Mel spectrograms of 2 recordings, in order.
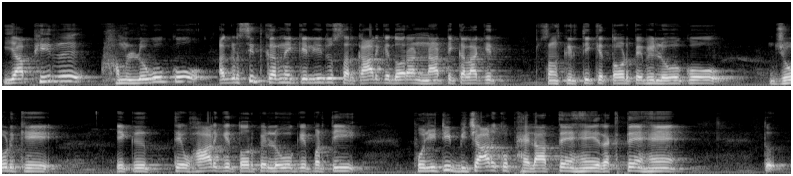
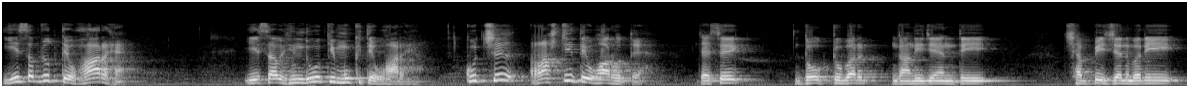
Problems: constant background noise, echo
